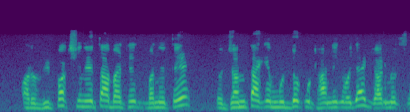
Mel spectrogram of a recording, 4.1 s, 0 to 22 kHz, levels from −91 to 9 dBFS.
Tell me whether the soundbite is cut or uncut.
uncut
